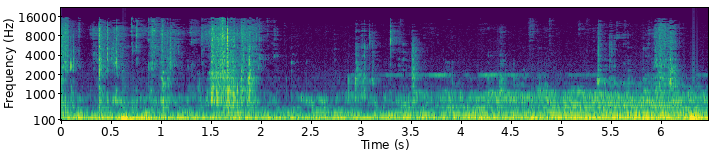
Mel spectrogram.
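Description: Rustling of plastic wrapping and handling knocks as a solar floodlight and its panel are carried, over a steady low outdoor rumble. A faint, thin, steady high tone comes in about three seconds in.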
